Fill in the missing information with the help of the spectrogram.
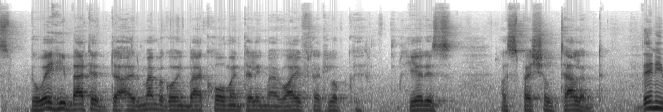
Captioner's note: none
